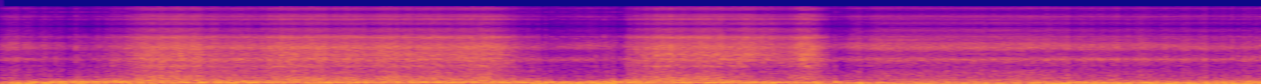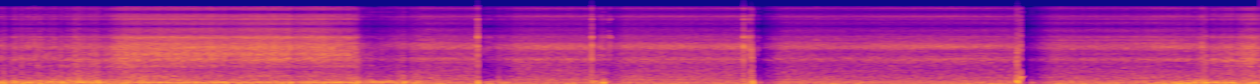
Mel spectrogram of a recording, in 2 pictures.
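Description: Wind roars loudly past an open aircraft door.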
